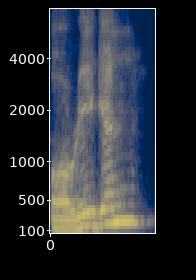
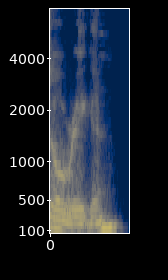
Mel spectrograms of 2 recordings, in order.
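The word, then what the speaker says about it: Origen: is also remarked by origin who wasn't early what we call a church father but more of a Nazarene style from France Oregon some people pronounce it origin but it's O'Regan and Jerome the translator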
